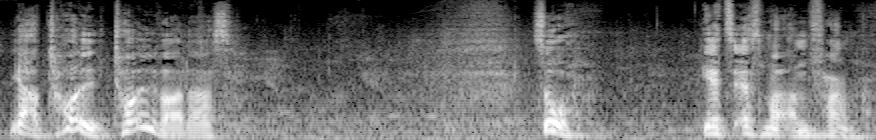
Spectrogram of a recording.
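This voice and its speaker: A man's voice: medium pitch, wildly swooping pitch, a little slow. An actor playing an awkward, eager young male trainee, hesitant, chatty and over-polite, in a naturalistic radio crime drama.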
